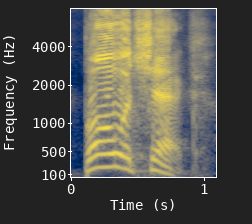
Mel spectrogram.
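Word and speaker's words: Bohachuk: Can I get the pronunciation on this one? Boacek.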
